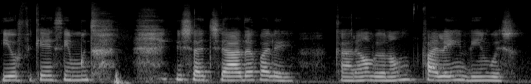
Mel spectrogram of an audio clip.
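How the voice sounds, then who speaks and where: A young woman from Brazil giving a church devotional as a personal testimony, telling her story with halting restarts and acting out the voices of people in it. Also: mid-range voice, level tone, a little hiss or hum.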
